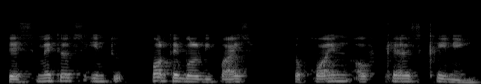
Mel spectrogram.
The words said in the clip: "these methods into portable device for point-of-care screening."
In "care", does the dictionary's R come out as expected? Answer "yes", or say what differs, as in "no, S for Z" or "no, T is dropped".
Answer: no, L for R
